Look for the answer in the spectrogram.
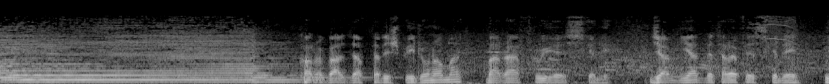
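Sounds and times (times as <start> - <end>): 
long blast of a ship's horn: 0.0 - 3.8
speech: 3.0 - 8.2.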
